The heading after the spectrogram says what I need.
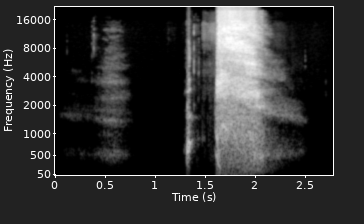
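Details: A soft breath in, a sharp catch, then one loud explosive sneeze that trails off, from a person trying to announce sneezes that were too strong to announce, with honking nose blowing later; a single forceful sneeze.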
